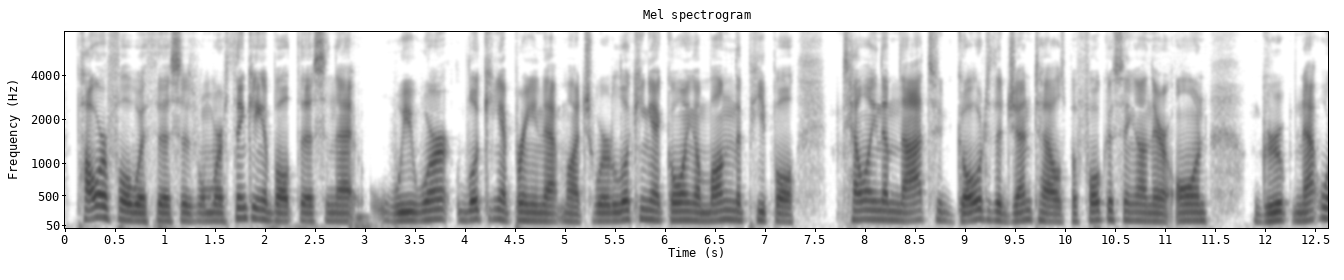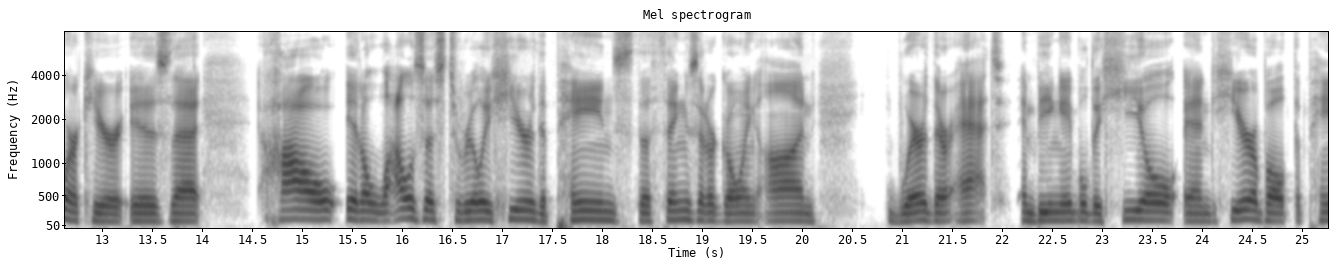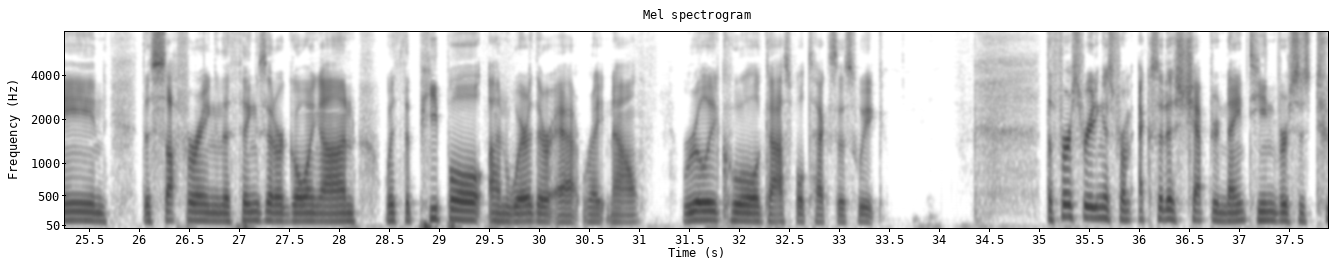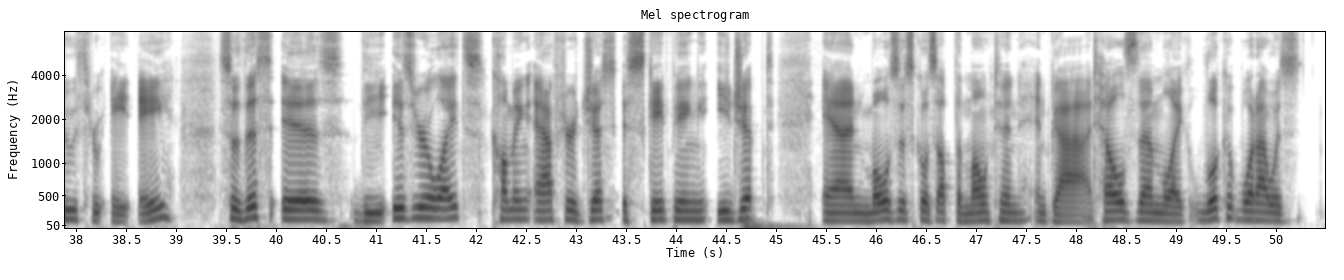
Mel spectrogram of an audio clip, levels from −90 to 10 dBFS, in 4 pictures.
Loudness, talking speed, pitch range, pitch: -20 LUFS, 155 wpm, 120-135 Hz, 125 Hz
